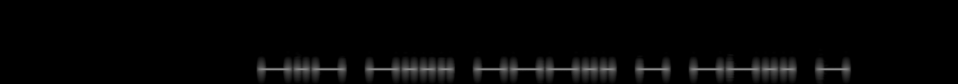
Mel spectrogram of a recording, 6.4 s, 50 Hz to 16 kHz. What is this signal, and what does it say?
Morse code, heard as a keyed tone, about 20 wpm, 700 Hz. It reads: KB8TZT
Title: USA Call Signs - 6 Characters - 20wpm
